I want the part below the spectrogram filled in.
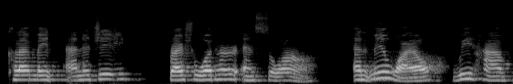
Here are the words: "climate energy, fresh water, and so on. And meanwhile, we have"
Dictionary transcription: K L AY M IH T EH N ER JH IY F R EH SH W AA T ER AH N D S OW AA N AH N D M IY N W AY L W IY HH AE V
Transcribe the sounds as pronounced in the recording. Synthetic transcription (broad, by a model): K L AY M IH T EH N ER JH IY F R EH SH W AA T ER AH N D S OW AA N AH N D M IY N W AY L W IY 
